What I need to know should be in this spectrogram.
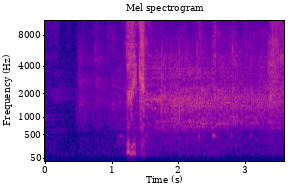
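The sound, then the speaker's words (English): A few sharp hand claps from a single person ring out, close together, over a steady wash of crowd murmur. “You gonna clap now?”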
